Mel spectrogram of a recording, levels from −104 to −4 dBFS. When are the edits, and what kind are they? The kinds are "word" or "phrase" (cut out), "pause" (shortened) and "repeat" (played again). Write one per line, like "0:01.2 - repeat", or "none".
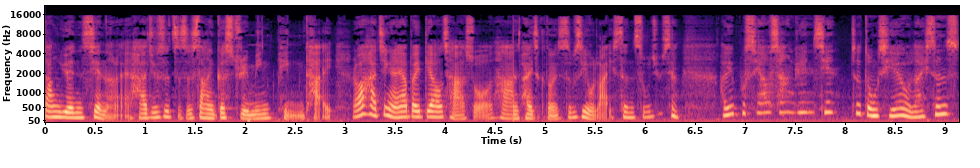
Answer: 0:03.0 - pause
